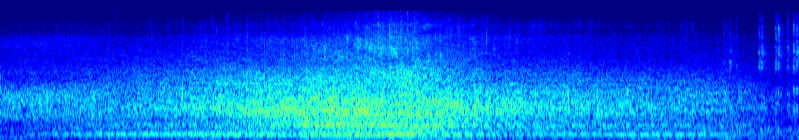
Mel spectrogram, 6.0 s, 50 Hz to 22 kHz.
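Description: Dodge Viper's V10 engine rumbling as the car drives past, growing louder to a peak about halfway through and then fading as it pulls away.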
